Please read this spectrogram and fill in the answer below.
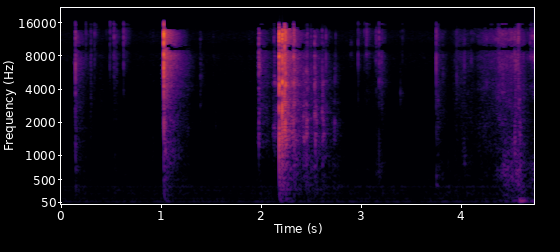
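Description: Plastic packaging crinkling and crackling as the taped, folded package is handled and worked at: a sharp crackle about a second in, a louder, longer crinkle just after two seconds, and a swelling rustle near the end.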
